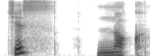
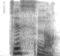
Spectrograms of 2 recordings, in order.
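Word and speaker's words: чеснок: কিভাবে ডাকা হয় দেখুন রসুনকে রাসায়নে ডাকা হয় চেস নক চেস নক হিসেবে চেস নক আমি ভেঙে দিচ্ছি দেখুন এই ওয়ার্ডটাকে এই উচ্চারণ হয় সি এইচ বা চ হিসেবে ঠিক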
